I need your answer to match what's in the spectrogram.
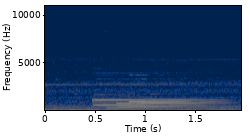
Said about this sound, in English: Star Tours chime. It's like an incomplete chime there.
